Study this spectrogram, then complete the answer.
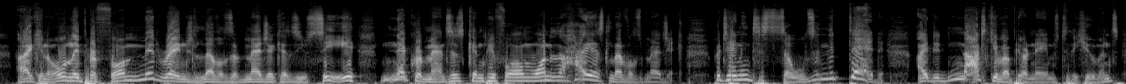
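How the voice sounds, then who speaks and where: Here a man does a put-on character voice at a fairly high pitch and a fairly quick pace. His pitch swings very widely. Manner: formal, grandiose.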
